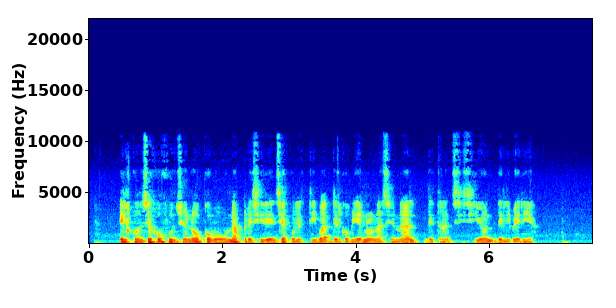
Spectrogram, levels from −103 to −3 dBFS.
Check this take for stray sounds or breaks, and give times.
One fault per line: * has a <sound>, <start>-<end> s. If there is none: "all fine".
all fine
